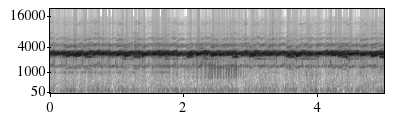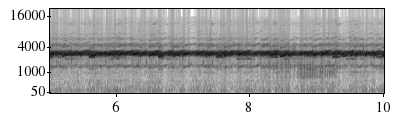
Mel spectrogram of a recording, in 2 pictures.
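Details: Early-year night at a frog pond, countless spring peepers piping together in a continuous high ringing chorus; two short lower rasping trills break in around the second and ninth seconds, with a quiet low hum underneath.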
